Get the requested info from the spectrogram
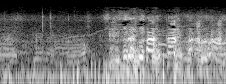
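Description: Sideline spectators' voices, indistinct chatter that grows louder about a second in.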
